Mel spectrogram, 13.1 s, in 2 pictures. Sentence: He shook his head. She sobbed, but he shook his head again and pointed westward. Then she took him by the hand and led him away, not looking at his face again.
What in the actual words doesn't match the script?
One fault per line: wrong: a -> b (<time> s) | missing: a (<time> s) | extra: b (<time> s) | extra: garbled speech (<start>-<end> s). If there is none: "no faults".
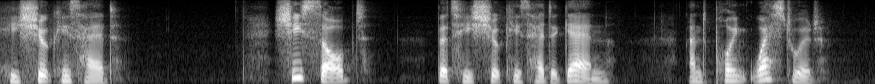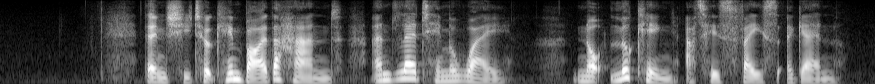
wrong: pointed -> point (5.3 s)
